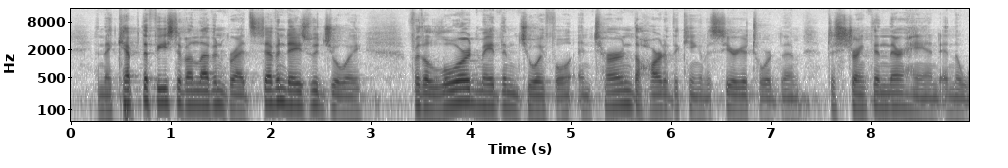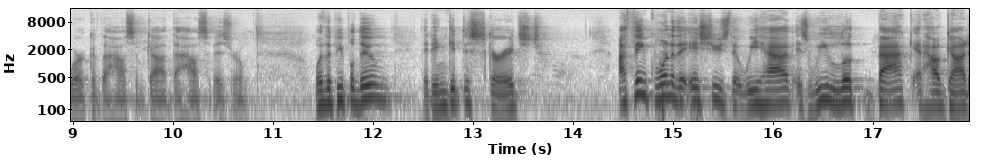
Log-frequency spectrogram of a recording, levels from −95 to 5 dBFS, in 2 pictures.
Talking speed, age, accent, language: 235 wpm, 20-39, American, English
